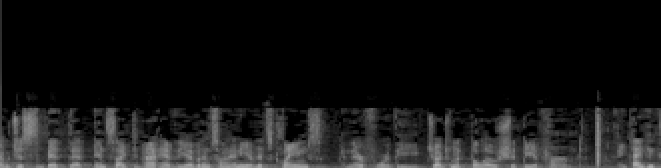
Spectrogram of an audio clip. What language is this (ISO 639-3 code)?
eng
